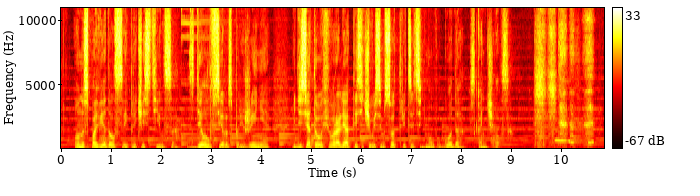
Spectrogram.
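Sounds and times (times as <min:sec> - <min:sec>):
speech: 0:00.3 - 0:10.0
gasping breaths: 0:09.5 - 0:10.8
person crying in shaky sobs and whimpering wails: 0:09.5 - 0:10.8.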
